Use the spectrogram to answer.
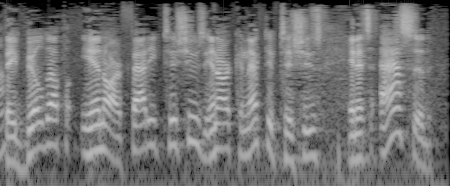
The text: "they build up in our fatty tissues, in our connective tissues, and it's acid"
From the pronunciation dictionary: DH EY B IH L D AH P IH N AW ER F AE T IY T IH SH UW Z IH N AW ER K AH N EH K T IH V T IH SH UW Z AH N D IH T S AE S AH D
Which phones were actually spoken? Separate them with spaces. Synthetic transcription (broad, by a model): DH EY B IH L D AH P IH N AW ER F AE T IY T IH SH UW Z IH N AW ER K AH N EH K T IH V T IH SH UW Z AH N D IH T S AE S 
